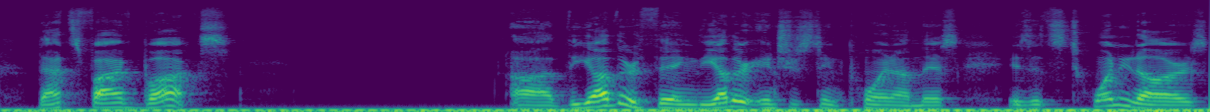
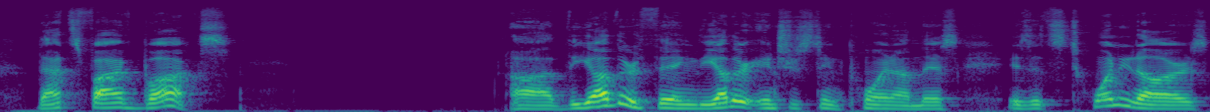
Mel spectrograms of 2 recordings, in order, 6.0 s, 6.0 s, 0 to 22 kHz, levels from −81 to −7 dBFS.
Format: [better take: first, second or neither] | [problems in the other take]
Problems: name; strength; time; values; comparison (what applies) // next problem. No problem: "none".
second | low rumble; faint; throughout; 25 dB below the speech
